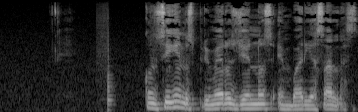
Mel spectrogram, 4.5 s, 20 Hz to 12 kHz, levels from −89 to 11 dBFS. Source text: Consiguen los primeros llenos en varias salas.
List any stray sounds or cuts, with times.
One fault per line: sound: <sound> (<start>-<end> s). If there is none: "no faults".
sound: thud (1.2-1.5 s)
